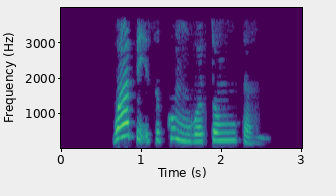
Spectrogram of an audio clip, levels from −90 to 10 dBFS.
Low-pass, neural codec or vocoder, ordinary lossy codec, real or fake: 3.6 kHz; none; AAC, 16 kbps; real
